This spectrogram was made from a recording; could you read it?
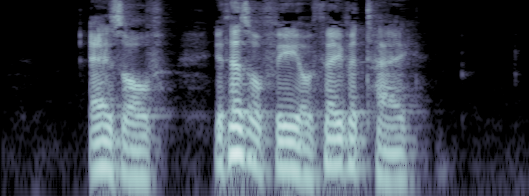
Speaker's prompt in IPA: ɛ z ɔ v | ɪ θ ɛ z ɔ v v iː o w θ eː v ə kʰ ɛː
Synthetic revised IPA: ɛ z ɔ v | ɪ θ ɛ z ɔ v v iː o w θ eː v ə tʰ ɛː

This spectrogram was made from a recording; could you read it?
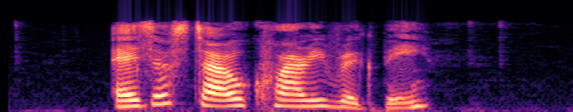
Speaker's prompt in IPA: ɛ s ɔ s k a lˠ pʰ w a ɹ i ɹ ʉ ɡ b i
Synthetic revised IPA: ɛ z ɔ s t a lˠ kʰ w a ɹ i ɹ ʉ ɡ b i

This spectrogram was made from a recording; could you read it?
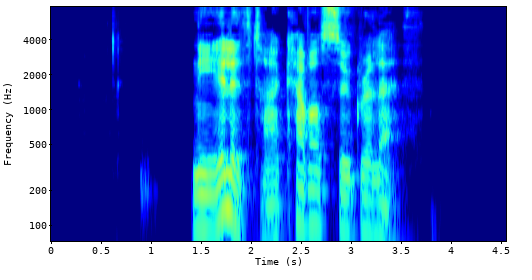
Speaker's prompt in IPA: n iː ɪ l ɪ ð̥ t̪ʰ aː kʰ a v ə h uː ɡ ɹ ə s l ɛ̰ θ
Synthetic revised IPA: n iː ɪ l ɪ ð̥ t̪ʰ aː kʰ a v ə s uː ɡ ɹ ə l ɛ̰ θ

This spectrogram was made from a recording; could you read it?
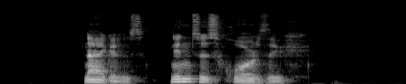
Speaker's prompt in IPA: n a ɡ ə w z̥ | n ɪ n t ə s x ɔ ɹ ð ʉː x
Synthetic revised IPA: n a ɡ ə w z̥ | n ɪ n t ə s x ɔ ɹ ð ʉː x

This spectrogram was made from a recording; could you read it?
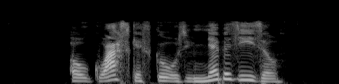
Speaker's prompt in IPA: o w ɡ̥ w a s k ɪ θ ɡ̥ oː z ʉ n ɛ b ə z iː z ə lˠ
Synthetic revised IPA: o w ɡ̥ w a s k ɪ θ ɡ̥ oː z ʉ n ɛ b ə z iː z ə lˠ

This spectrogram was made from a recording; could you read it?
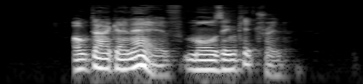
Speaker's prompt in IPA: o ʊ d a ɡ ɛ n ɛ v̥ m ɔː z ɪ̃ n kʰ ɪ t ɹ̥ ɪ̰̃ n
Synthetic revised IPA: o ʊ d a ɡ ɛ n ɛ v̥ m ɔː z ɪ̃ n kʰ ɪ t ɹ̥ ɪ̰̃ n

